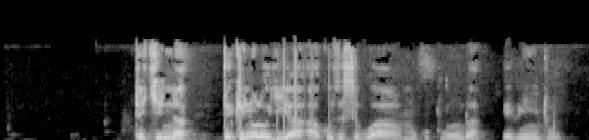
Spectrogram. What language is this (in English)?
Ganda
